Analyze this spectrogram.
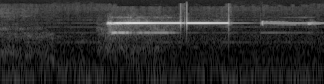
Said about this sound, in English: Microwave? Okay. Still going?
